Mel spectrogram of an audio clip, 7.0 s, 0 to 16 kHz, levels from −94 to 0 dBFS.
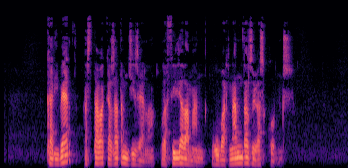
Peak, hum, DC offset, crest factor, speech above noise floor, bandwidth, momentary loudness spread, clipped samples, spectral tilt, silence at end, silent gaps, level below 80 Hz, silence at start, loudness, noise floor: -8 dBFS; none; under 0.1%; 20 dB; 43 dB; 11.5 kHz; 14 LU; under 0.1%; -5 dB/octave; 1.15 s; none; -64 dBFS; 0.95 s; -27 LUFS; -70 dBFS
